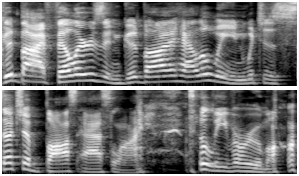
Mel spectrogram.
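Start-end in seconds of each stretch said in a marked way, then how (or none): 0.0-2.5 mock loud, shrill screamed witch voice. Retelling a scene where the witch gets away, imitating the witch screaming. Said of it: "just screams".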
